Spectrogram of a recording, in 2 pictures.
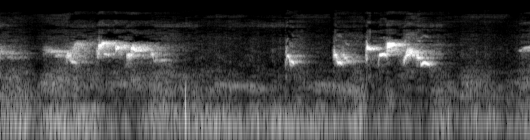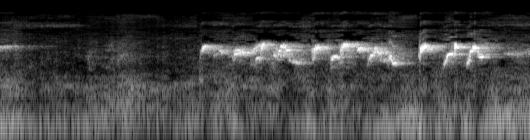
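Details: Red-whiskered bulbul song used to teach young birds to copy it: short bursts of bright, bubbling whistled phrases separated by brief pauses, with a longer, richer warbling run near the end.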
